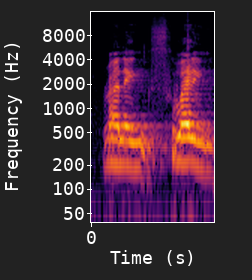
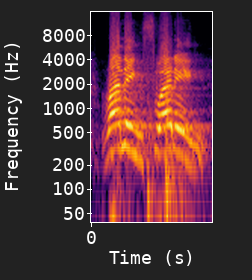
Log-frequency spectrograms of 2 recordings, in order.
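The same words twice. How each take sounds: First: Said in the usual way. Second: Loud and high burst; excited. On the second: Real, not acted. Preacher recalls her rush, loud and high. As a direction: fling out the words.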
